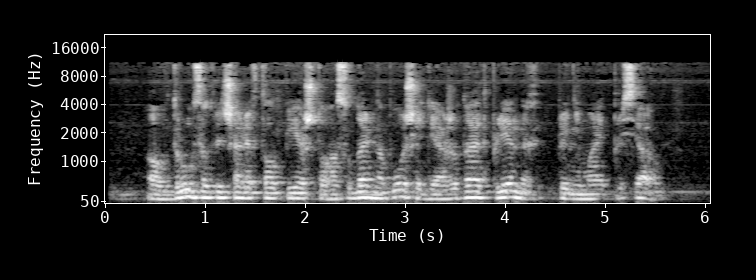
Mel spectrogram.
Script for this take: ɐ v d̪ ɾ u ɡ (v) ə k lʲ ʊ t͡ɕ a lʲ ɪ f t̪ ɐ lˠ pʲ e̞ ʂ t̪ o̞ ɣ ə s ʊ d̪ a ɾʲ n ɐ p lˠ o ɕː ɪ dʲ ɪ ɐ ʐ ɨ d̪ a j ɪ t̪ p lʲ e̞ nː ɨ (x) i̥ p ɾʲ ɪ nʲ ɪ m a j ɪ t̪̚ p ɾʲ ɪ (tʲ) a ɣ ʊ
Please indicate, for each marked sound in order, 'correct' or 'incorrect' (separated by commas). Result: incorrect, correct, incorrect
